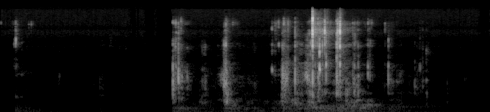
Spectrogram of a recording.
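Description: A person chewing a mouthful of nasi Padang eaten by hand, with quiet wet mouth clicks and smacks. A few come about two seconds in, then a dense run near the three-second mark.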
